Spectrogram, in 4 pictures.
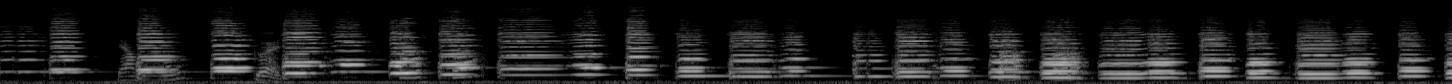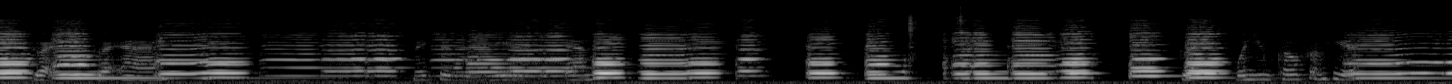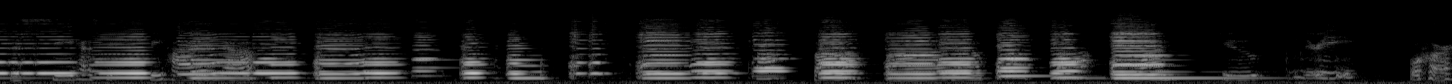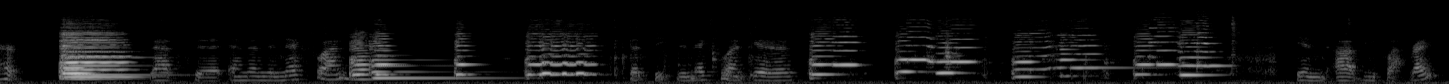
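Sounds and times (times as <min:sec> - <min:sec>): solo violin phrases: 0:00.0 - 0:42.6, 0:44.1 - 0:50.2, 0:51.0 - 0:56.0.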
